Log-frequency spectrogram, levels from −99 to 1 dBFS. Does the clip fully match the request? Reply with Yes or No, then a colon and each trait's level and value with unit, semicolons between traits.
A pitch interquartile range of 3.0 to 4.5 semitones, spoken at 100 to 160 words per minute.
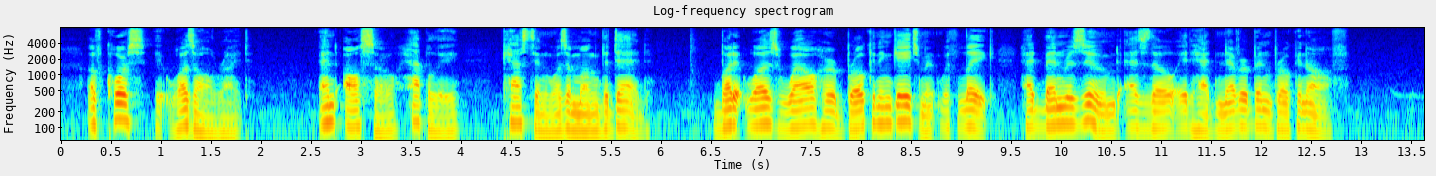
Yes: average, 3.8 semitones; average, 150 wpm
